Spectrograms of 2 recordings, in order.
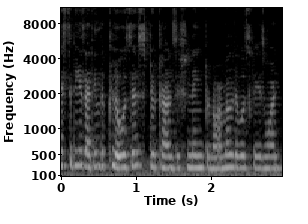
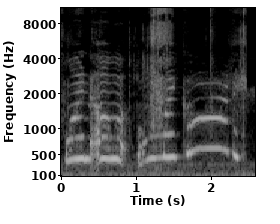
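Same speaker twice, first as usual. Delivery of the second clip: frustrated; 8 semitones higher, 7 dB louder, slower than usual. Real, not acted. Stuck on a question for hour.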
